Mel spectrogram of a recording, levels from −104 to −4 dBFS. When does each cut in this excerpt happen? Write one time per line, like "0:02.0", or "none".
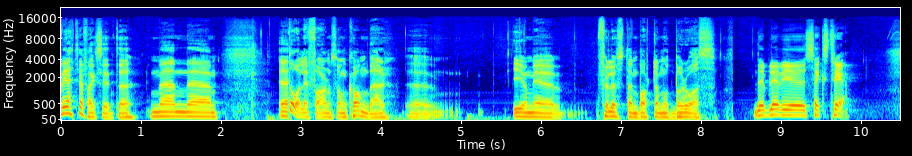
0:02.8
